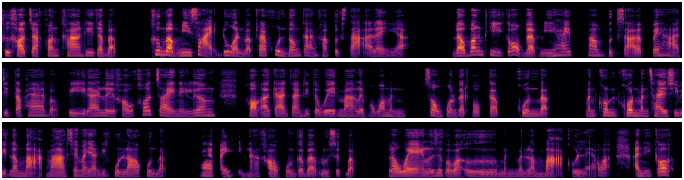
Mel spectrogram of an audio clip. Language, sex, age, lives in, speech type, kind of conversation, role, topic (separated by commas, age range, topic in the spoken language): Thai, female, 35-39, United States, conversation, advice, advisor, สภาพแวดล้อมรอบตัวมักกระตุ้นให้นิสัยไม่ดีของฉันกำเริบ ฉันควรทำอย่างไร?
